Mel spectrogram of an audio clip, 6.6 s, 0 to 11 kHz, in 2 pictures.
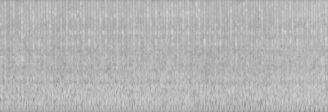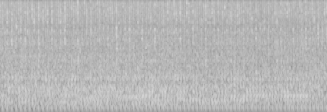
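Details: Franklin 165 aircraft engine test run after repairs to a blown cylinder: steady, even roar with fast firing beat and no misses or knocks; runs normally and sounds much better.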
